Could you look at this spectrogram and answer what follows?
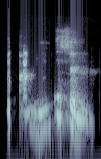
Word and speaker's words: listen: hustle silent t hustle then listen silently again match now you might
